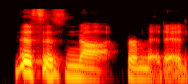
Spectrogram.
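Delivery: completely dry delivery. Imitating the soldier Tate from the scene: dry Tate impression. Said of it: "And he's just so dry".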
